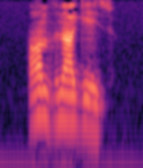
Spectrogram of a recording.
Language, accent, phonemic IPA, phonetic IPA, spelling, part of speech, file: Armenian, Eastern Armenian, /ɑnd͡znɑˈɡiɾ/, [ɑnd͡znɑɡíɾ], անձնագիր, noun, Hy-անձնագիր.ogg
- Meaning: passport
